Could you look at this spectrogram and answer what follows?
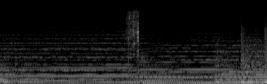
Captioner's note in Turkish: Hançer sesi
